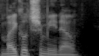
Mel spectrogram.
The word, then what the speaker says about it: Michael Cimino: I for sure up until this point was saying Michael Cimino on this podcast, because that's the way that my brain read that when I was younger, and I've never, for whatever reason, never been able to get that pronunciation out of my head. But it's Michael Cimino.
